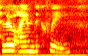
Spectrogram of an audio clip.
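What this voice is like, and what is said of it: Posh upper-class English accent. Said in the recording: “Very posh.”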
